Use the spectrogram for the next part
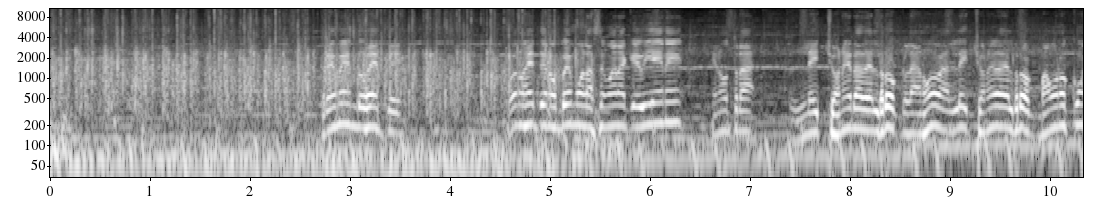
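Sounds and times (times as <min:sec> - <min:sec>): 
applause of many hands clapping: 0:00.0 - 0:05.5
speech: 0:02.8 - 0:03.7, 0:04.6 - 0:10.3.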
